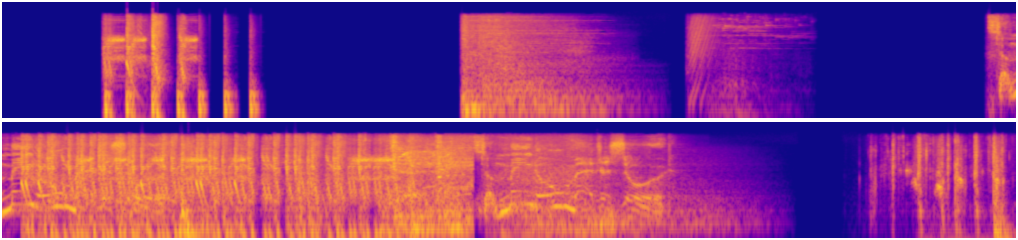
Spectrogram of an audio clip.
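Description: Cartoon fight sound effects crash and whoosh in quick bursts.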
